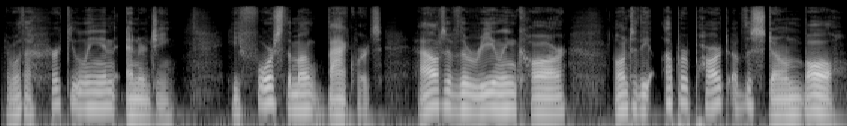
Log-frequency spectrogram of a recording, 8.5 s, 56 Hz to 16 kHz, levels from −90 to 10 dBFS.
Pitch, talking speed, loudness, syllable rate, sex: 105 Hz, 170 wpm, -20 LUFS, 4.7 syllables/s, male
